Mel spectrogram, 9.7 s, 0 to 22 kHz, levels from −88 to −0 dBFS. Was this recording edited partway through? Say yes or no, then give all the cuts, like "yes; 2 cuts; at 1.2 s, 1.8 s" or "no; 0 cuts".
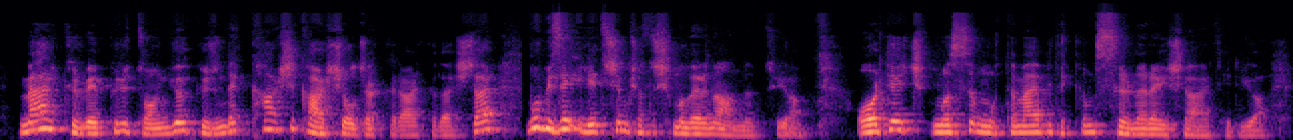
yes; 1 cut; at 3.9 s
